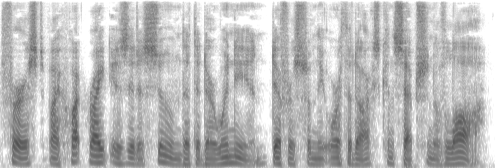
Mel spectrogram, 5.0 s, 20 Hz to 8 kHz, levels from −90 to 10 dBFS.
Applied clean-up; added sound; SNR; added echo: none; none; none; none.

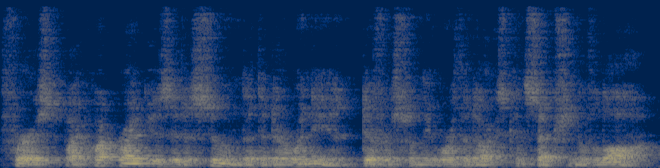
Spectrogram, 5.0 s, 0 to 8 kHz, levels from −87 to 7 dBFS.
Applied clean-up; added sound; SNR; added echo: none; none; none; reverberation time 0.6 s.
